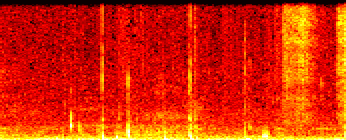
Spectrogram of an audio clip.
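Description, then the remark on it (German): Squelchy footsteps cross a muddy wooden walkway in a food storage room at an unhurried walking pace, each step a soft wet thud, fairly quiet, with no talking. “Im Lebensmittellager habe ich jetzt so, ja, Matschstege sind es, glaube ich. Die machen zwar ein voll ekliges Geräusch, wenn man drüber läuft, aber ups.”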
